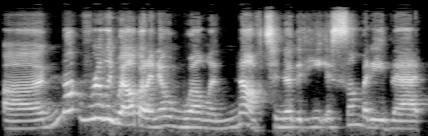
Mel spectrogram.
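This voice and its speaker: A woman's voice: medium pitch, very animated, a little fast, a bit bright. A woman hosting an interview show in an upbeat, effusive, gushing way. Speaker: talk show host. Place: online video call.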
